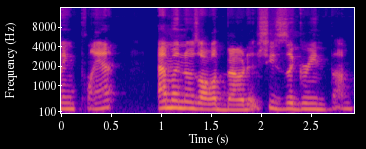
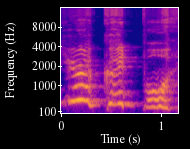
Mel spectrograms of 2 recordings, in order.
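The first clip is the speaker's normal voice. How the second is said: high, slow doggy-praise voice; talking to dog; 8 semitones higher, 7 dB louder, slower than usual. Retold or imitated. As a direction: coo it loudly to the pet, stretched out. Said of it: "And I was like".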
